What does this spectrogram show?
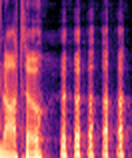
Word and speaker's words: natto: NATO versus natto? I think NATO is very differently pronounced from natto.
